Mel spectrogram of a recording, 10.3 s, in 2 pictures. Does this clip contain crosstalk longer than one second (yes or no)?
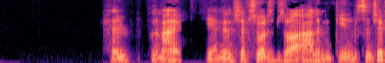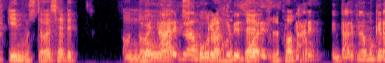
yes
